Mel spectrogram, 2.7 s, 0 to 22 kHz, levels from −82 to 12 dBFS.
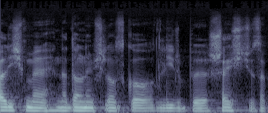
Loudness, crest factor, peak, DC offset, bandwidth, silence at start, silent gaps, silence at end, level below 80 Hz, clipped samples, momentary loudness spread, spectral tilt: -22 LUFS; 16 dB; -6 dBFS; under 0.1%; over 20 kHz; 0 s; none; 0 s; -46 dBFS; under 0.1%; 4 LU; -5 dB/octave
